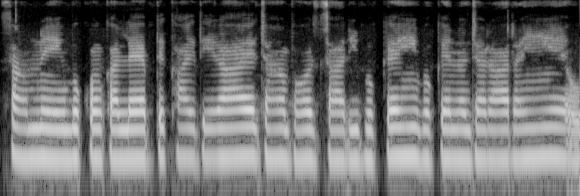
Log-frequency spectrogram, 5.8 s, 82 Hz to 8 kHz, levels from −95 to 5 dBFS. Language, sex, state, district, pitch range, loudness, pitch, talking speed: Hindi, female, Rajasthan, Nagaur, 195-200 Hz, -16 LUFS, 195 Hz, 215 wpm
